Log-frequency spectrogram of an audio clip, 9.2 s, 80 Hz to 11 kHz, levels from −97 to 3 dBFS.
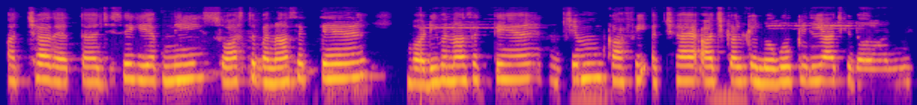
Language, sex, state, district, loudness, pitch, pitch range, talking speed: Hindi, female, Uttar Pradesh, Hamirpur, -16 LUFS, 250 Hz, 240-275 Hz, 175 wpm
